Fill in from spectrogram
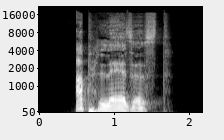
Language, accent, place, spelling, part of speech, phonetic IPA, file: German, Germany, Berlin, abläsest, verb, [ˈapˌlɛːzəst], De-abläsest.ogg
- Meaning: second-person singular dependent subjunctive II of ablesen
